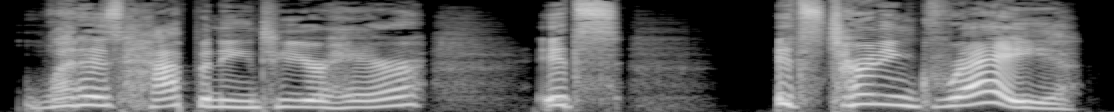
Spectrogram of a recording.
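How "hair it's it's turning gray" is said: ordinary delivery, nothing marked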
